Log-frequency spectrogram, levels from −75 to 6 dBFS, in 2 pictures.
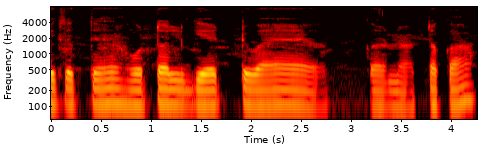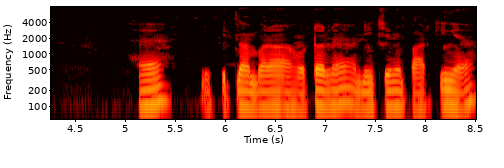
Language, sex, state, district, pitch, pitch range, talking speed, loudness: Maithili, male, Bihar, Supaul, 100 Hz, 95-105 Hz, 115 wpm, -30 LUFS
